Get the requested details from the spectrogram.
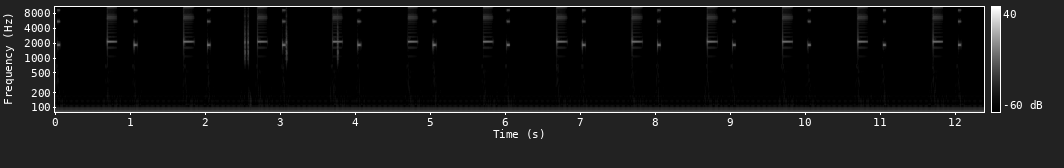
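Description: A bomb timer ticks with a sharp double beep once every second.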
